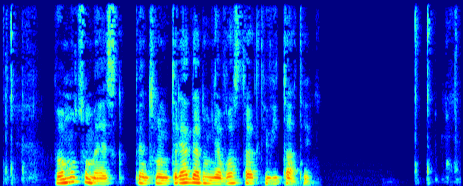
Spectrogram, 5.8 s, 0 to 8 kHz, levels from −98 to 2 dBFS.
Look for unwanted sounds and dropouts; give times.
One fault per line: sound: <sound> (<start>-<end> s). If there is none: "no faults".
no faults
